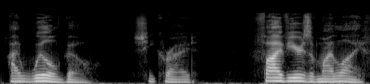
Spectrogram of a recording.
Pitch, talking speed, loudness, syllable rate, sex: 125 Hz, 160 wpm, -19 LUFS, 3.6 syllables/s, male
